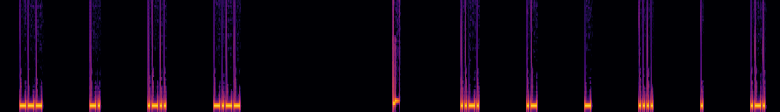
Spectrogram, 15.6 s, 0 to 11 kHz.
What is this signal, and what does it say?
Morse code, heard as a keyed tone, about 29 wpm, spaced as for 8 wpm, 690 Hz. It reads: ONLY FATHER
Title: 8x Character Spacing - Top 200 Words - 30wpm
